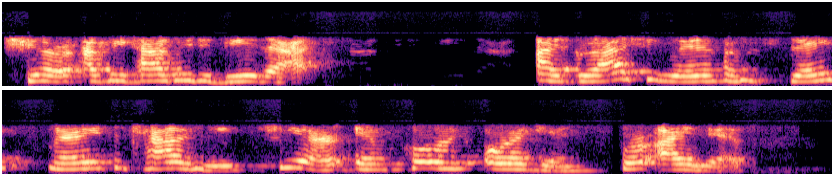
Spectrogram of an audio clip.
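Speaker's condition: Down syndrome; speaking engagements now via Zoom

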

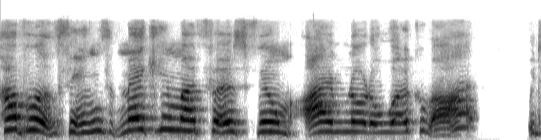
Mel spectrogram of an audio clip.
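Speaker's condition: Spastic quadriplegic cerebral palsy; from being born three months premature, full-time electric wheelchair user; affects all of daily life, requires support with every aspect of daily life

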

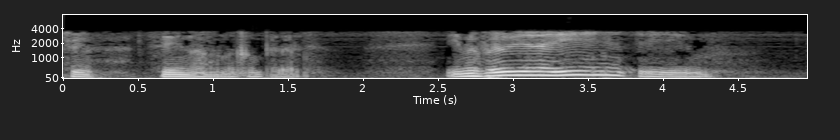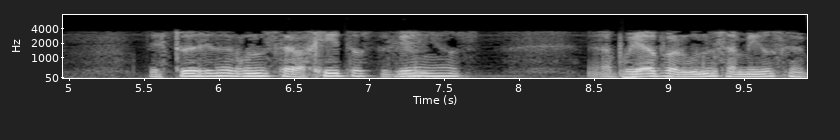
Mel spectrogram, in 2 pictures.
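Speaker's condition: Parkinson's disease; running and tennis prescribed by neurologist

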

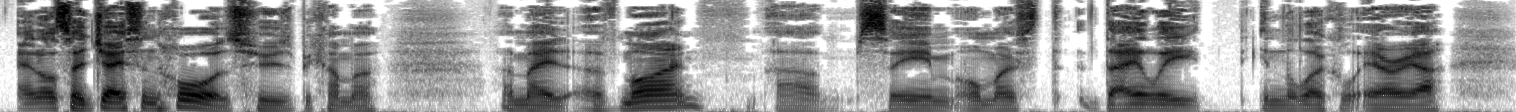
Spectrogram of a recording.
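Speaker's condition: No condition

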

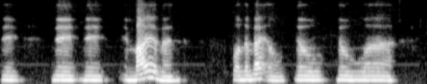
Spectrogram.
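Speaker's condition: Parkinson's; citing Parkinson's

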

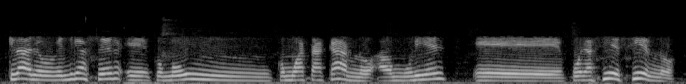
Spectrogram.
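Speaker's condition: Cleft lip; congenital, some teeth affected; nasal pronunciation, voice does not come out normally, difficulty speaking normally, noticeable on broadcasts

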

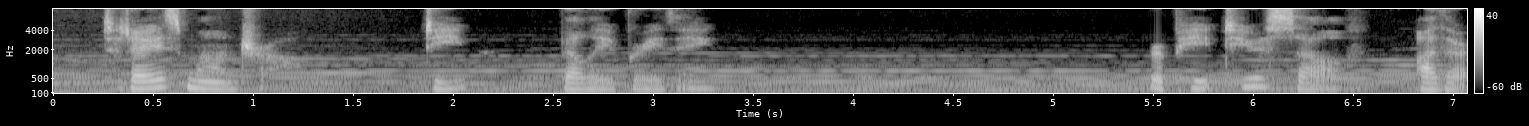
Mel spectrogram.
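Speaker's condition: No condition

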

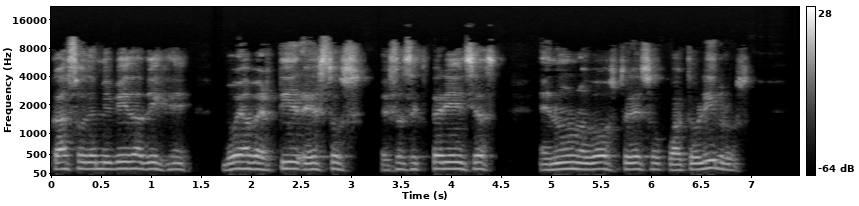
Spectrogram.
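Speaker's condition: Parkinson's disease; affects smell

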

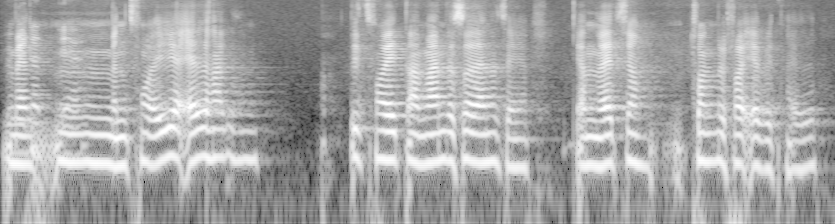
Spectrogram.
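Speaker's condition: Muscular dystrophy (muskelsvind); has helper

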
